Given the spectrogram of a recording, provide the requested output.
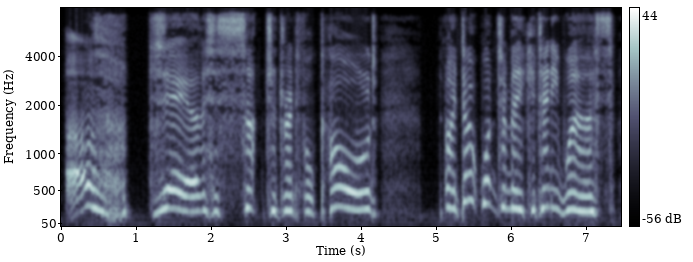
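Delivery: slow, woeful creature voice; sorry spider with a cold. A narrator's reading. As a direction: whine like a sick spider.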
